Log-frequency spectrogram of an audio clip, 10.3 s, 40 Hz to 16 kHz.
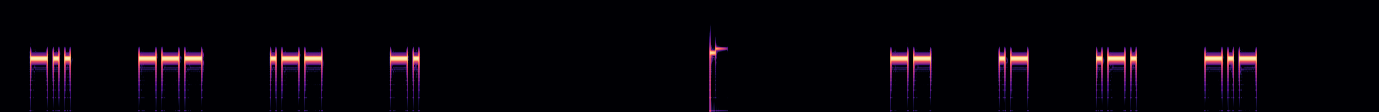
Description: Morse code, heard as a keyed tone, about 28 wpm, spaced as for 13 wpm, 700 Hz. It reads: DOWN MARK
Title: 4x Character Spacing - Top 300 Words - 28wpm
